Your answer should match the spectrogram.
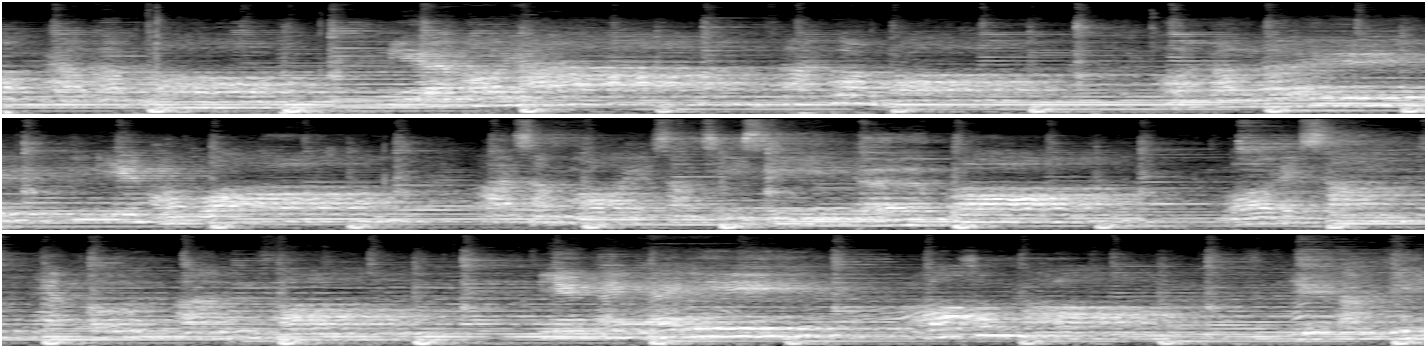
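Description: A man singing a song live into a microphone, backed by a band with a steady beat.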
